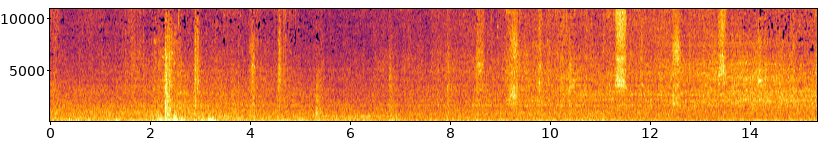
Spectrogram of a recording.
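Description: Passenger coaches of an arriving train rolling past: a steady rumble of wheels on rail with scattered clicks over the rail joints, loudest about two to three seconds in.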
